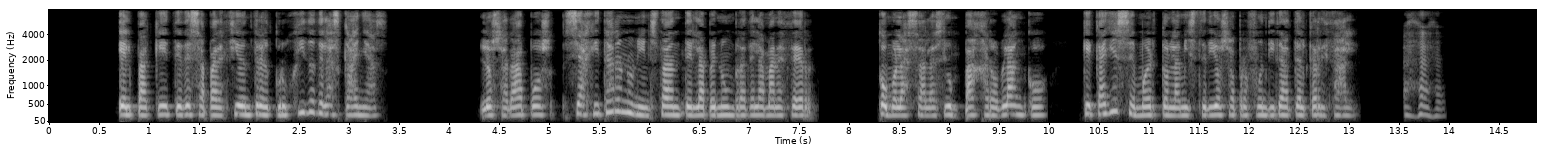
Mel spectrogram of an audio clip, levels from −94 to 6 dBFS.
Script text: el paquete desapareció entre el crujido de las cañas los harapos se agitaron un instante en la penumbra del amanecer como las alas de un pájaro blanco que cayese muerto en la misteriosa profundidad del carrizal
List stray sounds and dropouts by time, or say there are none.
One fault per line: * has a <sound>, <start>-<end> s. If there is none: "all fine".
* has a laugh, 13.5-14.0 s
